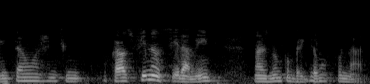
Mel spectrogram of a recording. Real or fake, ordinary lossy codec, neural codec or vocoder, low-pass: real; AAC, 32 kbps; none; 5.4 kHz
